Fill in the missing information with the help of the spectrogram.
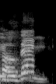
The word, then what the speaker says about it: Fauve: So that's why I've been asking before the show, is it pronounced Fauve? Is it Fauve? – Fauve. And I'm like, oh.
